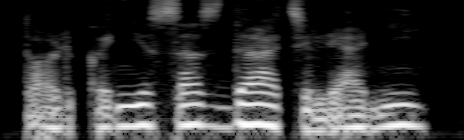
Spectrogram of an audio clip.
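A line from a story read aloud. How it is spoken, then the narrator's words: Eerie whisper, old man. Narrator (Russian): дед страшным шепотом произнес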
